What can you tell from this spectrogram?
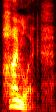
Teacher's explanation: heimlich has two syllables and the stress is on that first syllable · Now, Heimlich has 2 syllables, and the stress is on that first syllable. Heimlich. And I think that second syllable, even though it's spelled with a CH, it's not a ch sound, it is more of a k sound.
